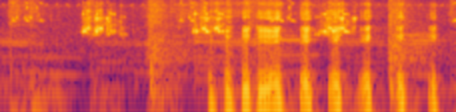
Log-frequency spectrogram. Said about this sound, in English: If you're listening in the car... Is someone behind you? And it's a cricket. Look out.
